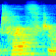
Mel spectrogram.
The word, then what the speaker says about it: TAFTA: itself so the t-tip they call it tafta in the U.S rhymes with laughter uh the North American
